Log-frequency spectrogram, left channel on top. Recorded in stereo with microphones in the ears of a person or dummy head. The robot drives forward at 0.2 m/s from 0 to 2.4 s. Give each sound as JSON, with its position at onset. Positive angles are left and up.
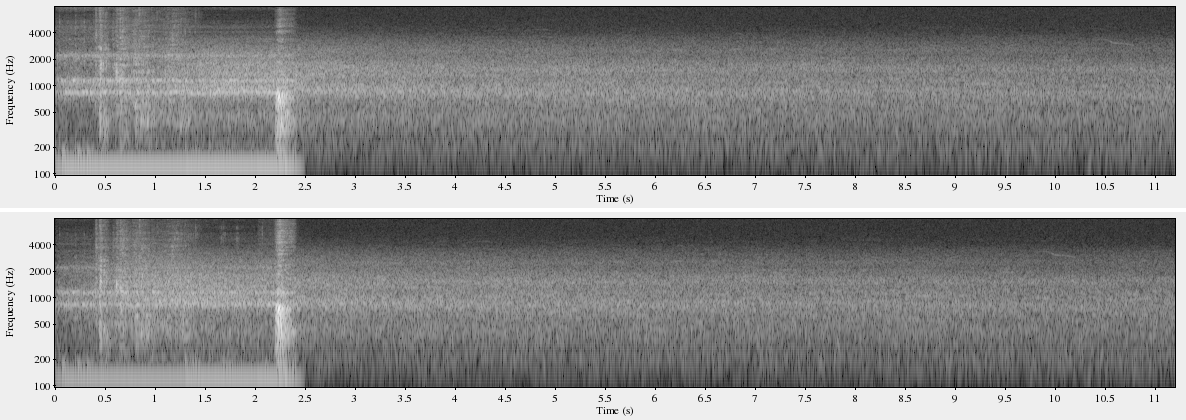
{"t": 0.4, "sound": "a splash", "side_deg": 5, "distance_m": 4.0}
{"t": 2.2, "sound": "a whoosh", "side_deg": -30, "distance_m": 0.7}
